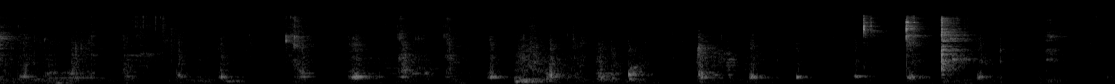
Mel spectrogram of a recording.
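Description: Close-up eating sounds: chewing and wet mouth smacks at an irregular pace, about one or two a second. Near the end a few louder, sharper sounds as a spoon and fork work the food on the plate.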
